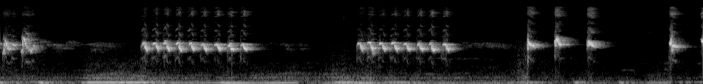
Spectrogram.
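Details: Sooty-headed bulbul (trucukan), a vigorous caller, calling a rival to prompt it to sing: two rapid chattering bursts of about eight notes each, followed by clipped, emphatic chirps singly and in pairs; low-pitched background hum.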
